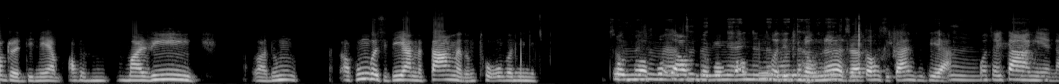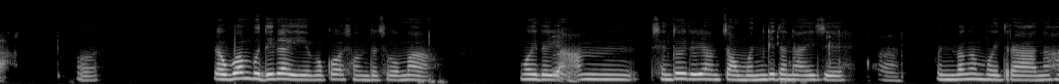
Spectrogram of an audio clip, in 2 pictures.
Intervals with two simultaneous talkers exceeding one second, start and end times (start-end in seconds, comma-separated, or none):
6.1-8.6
